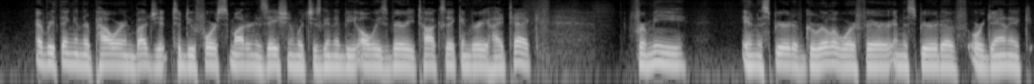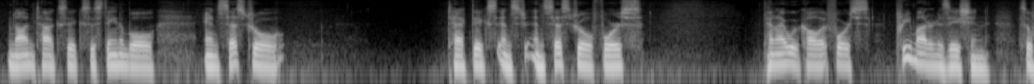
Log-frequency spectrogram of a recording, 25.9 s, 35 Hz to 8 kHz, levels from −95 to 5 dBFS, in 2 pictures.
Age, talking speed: 50-69, 115 wpm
